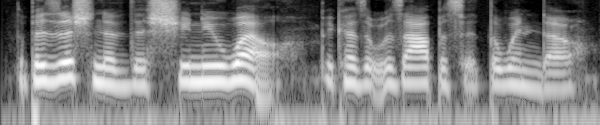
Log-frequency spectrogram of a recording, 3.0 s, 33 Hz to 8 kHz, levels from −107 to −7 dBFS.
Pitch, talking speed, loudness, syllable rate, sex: 200 Hz, 260 wpm, -17 LUFS, 7.8 syllables/s, female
